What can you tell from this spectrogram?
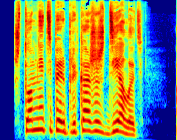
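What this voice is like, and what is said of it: Shouting angrily. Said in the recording (Russian): “орала ... не кричите вы так!”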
